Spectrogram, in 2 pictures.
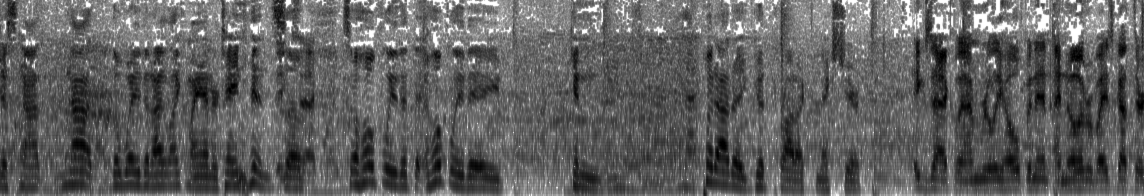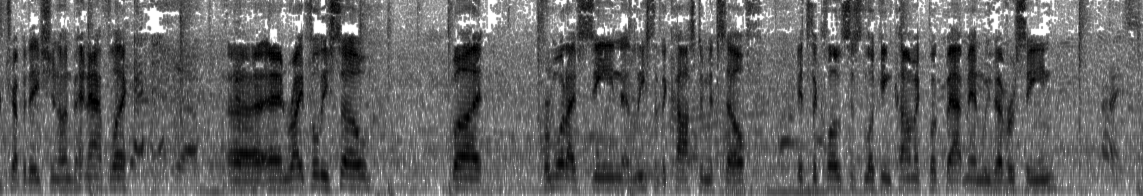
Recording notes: Indy PopCon 2015 - Wrap-up and Booth Recordings with Con Attendees.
